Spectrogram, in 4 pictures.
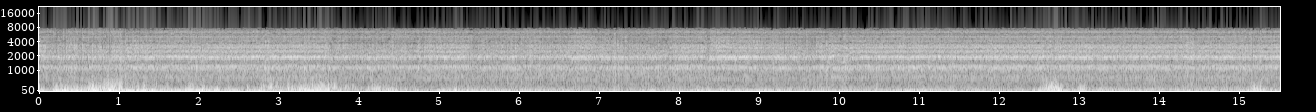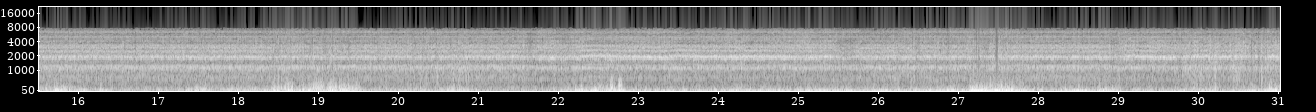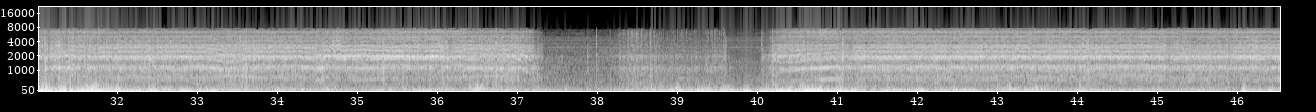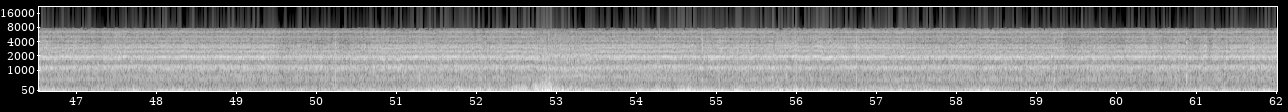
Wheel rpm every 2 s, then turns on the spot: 160, 160, 160, 160, 160, 160, 160, 160, 160, 160, 160, 160, 160, 160, 160, 160, 160, 160, 100, 10, 120, 160, 160, 160, 160, 160, 160, 160, 160, 160, 160.
38-40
